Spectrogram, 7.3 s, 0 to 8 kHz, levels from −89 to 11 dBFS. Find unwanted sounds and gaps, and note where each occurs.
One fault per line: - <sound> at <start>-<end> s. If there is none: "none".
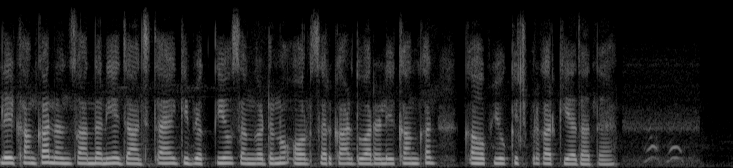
- bark at 6.4-7.0 s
